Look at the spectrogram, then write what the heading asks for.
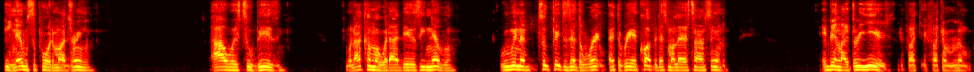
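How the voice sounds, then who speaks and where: A man's voice: medium pitch, steady tone, normal speed, pauses often, no room sound, low-quality recording. A man in a played clip telling a plain, aggrieved personal story and repeating his points.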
